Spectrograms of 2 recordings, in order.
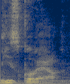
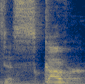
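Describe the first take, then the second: First: French-style intonation, unlike the English stress pattern. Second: English intonation, with the stress on the second syllable. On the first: "but in French it's like discover" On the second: "in English you say discover where you hit that second one"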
